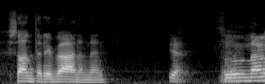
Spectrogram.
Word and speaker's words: Santeri Väänänen: you pronounce your name yeah it's uh it's pronounced chantre Evan and then yeah so now you guys are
